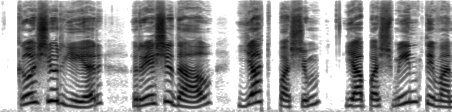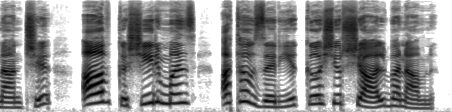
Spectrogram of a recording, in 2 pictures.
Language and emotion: Kashmiri, neutral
